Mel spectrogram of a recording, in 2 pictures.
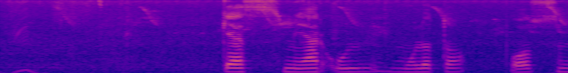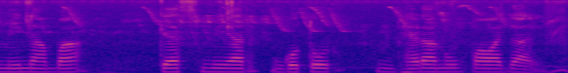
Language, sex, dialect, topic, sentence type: Bengali, male, Western, agriculture, statement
